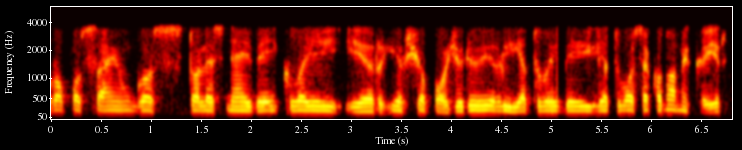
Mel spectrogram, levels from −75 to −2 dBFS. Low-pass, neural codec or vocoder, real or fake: 5.4 kHz; none; real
